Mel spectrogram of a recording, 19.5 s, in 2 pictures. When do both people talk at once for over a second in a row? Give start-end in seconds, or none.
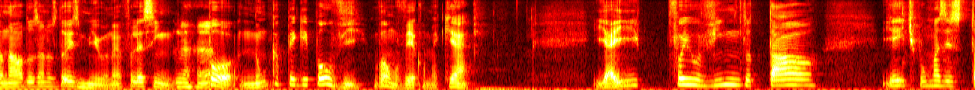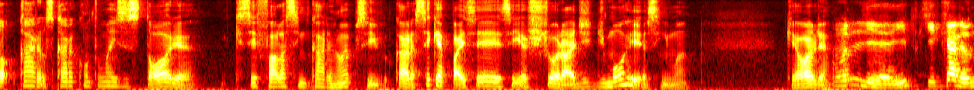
none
